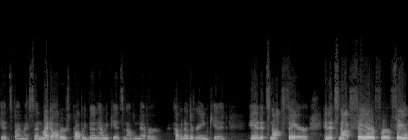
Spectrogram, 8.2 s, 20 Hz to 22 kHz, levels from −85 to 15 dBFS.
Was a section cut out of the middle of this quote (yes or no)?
no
